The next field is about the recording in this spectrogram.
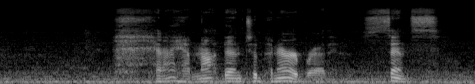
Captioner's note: normal voice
